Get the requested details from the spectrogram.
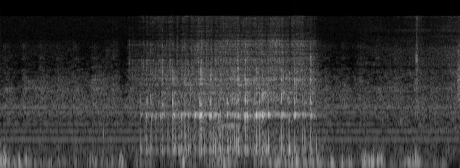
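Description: A man slurps a drink loudly through a straw, close by.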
